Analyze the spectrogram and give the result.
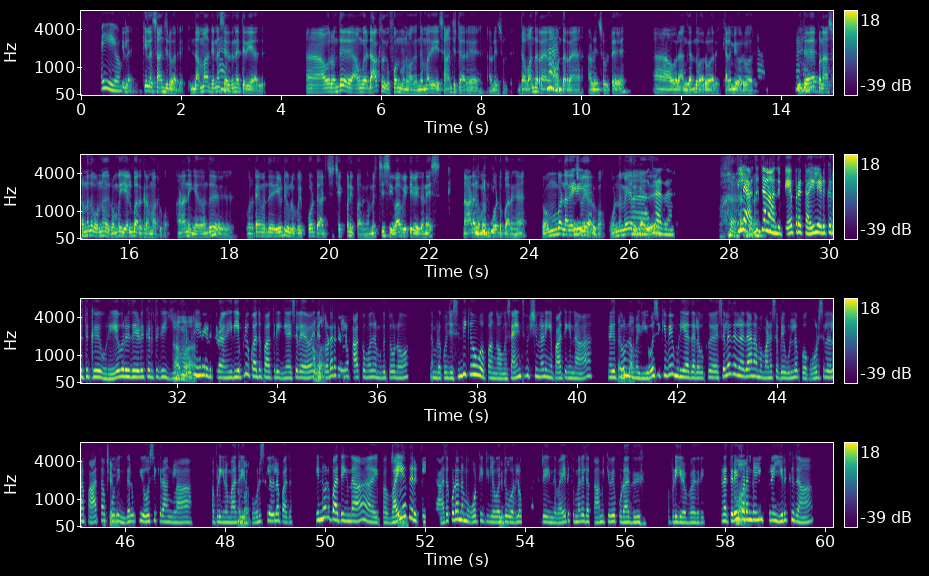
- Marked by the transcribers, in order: laugh; laugh; in English: "சயன்ஸ் ஃபிக்ஷன்லாம்"; chuckle
- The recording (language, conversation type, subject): Tamil, podcast, OTT தொடர்கள் சினிமாவை ஒரே நேரத்தில் ஒடுக்குகின்றனவா?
